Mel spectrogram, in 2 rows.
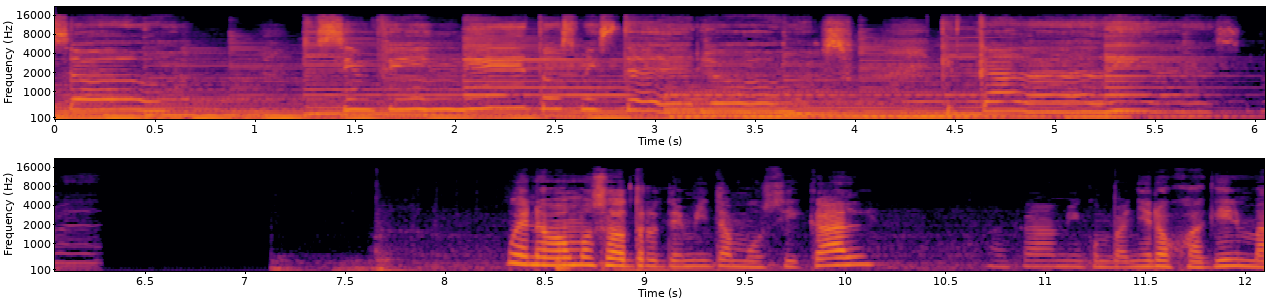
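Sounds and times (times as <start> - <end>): faint studio room noise: 6.1 - 12.0
soft knock: 7.1 - 8.0.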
